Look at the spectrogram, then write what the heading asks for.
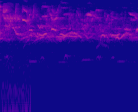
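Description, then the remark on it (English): A dense, continuous chatter of starling calls, with many overlapping whistles, clicks and squeaky trills blending into a busy flock sound that stays steady throughout. “Starlings, at first glance, are a plain black monochrome little bird.”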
